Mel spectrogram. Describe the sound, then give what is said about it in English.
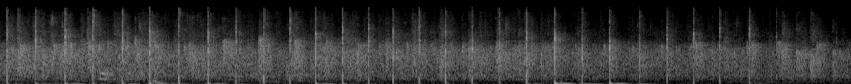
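A crowd applauds steadily for over eight seconds, many hands clapping in a dense, even patter with sharp individual claps standing out, loud throughout with no speech; the audience is applauding some 28 young guests, the rising generation, as they stand. “We are very happy to salute what Russell Kirk used to call the rising generation, and I would like those representatives of the rising generation to rise right now and to receive our applause.”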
